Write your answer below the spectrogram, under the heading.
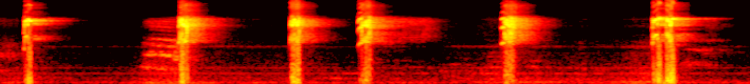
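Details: Lure recording of a juvenile lovebird learning to ngekek: six sharp, shrill high chirps spaced roughly a second apart, each a quick squeaky burst, in a quiet setting.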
